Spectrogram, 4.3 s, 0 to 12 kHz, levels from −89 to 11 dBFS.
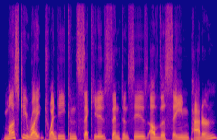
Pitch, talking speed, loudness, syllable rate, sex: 160 Hz, 140 wpm, -21 LUFS, 4.5 syllables/s, male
